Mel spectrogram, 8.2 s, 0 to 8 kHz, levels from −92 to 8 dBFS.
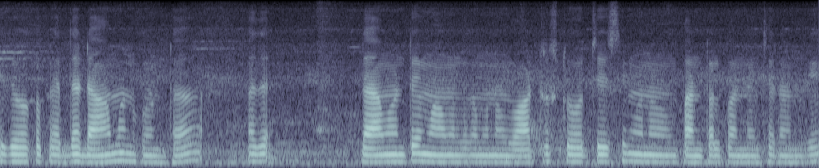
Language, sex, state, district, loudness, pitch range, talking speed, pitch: Telugu, male, Andhra Pradesh, Visakhapatnam, -20 LUFS, 115-130 Hz, 115 wpm, 120 Hz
